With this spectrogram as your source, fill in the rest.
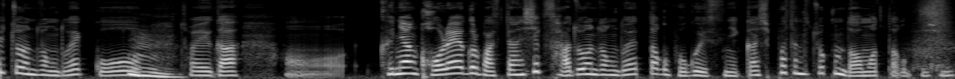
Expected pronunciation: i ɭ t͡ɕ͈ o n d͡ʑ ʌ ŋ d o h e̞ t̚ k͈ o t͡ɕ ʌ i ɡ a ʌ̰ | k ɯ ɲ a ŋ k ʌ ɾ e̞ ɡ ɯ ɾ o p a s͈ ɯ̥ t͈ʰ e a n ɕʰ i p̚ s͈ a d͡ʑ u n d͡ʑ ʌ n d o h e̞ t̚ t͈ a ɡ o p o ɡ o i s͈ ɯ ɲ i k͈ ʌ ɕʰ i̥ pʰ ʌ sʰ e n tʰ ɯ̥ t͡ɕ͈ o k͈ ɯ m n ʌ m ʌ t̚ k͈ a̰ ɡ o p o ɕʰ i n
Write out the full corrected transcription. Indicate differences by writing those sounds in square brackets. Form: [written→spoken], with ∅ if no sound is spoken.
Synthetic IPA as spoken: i ɭ t͡ɕ͈ o n d͡ʑ ʌ ŋ d o h e̞ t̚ k͈ o t͡ɕ ʌ i ɡ a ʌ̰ | k ɯ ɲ a ŋ k ʌ ɾ e̞ ɡ ɯ ɾ o p a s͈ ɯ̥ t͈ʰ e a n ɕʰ i p̚ s͈ a d͡ʑ [u→o] n d͡ʑ ʌ [n→ŋ] d o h e̞ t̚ t͈ a ɡ o p o ɡ o i s͈ ɯ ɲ i k͈ [ʌ→a] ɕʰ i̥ pʰ ʌ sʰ e n tʰ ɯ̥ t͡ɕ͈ o k͈ ɯ m n ʌ m ʌ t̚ [k͈→t͈] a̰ ɡ o p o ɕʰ i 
